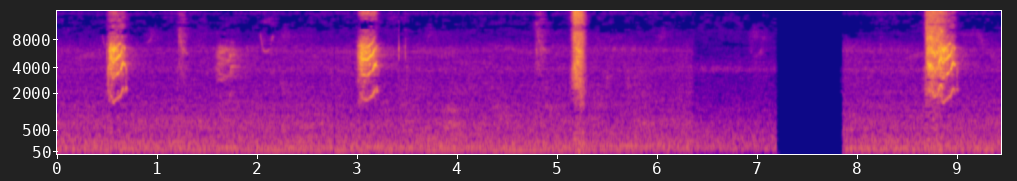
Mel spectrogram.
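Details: Female double-collared seedeater call meant to make males sing: four sharp high chirps spread over about nine seconds, with fainter ticks between and a brief dead-silent break.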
